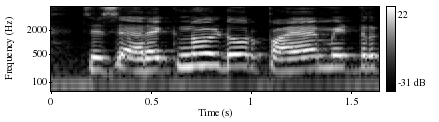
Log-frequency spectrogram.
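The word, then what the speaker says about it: pia mater: ये आप याद रखने, पायामेटर की स्पेलिंग होती है PIA, इसको पिया नहीं पायामेटर कहेंगे।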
